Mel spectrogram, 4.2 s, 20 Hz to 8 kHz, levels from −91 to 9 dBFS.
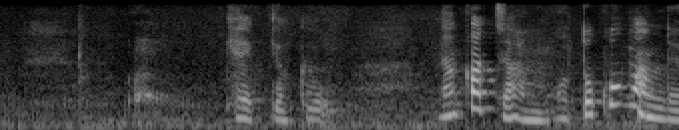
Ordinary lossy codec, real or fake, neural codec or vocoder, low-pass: none; fake; codec, 16 kHz, 4 kbps, X-Codec, HuBERT features, trained on balanced general audio; 7.2 kHz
